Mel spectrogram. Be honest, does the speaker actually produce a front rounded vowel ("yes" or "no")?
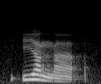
no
